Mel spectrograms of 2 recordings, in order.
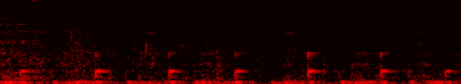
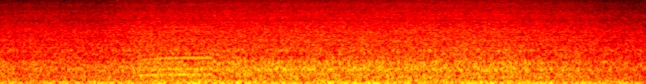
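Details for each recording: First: Opel/Vauxhall Astra Twintop heater blower fan removed from the car: sharp, high chirping squeaks two to three times a second as it turns, from a dry motor bearing. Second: Astra TwinTop heater blower motor refitted after fixing a squeak and motorbike-like noise caused by the motor sitting at an angle, run on speeds one to three: even air rush over a smooth motor hum, no grinding or squeal, normal running.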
